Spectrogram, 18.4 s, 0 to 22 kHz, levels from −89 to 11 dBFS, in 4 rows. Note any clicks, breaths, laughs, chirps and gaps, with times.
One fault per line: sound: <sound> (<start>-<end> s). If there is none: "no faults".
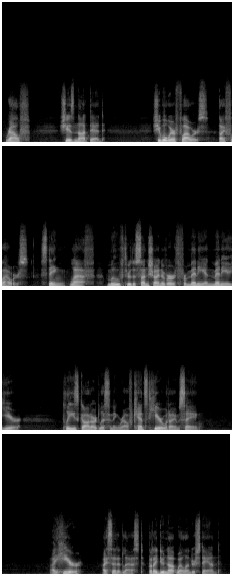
no faults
